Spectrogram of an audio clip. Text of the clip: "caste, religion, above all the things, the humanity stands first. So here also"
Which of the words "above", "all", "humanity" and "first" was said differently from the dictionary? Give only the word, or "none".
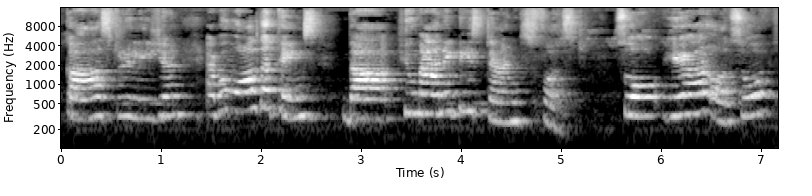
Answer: none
